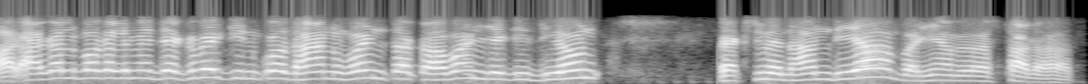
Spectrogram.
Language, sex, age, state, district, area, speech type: Maithili, male, 30-45, Bihar, Muzaffarpur, rural, conversation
